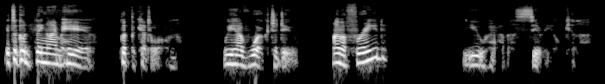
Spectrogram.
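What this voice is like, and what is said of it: Inconsistent put-on accent. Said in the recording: “how many times my accent changed in that”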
